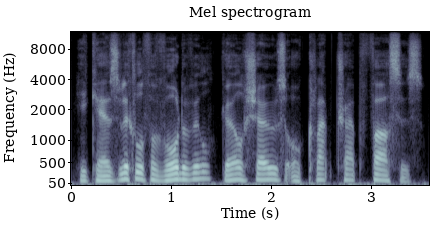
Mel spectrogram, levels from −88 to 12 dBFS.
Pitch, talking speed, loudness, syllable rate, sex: 115 Hz, 185 wpm, -17 LUFS, 4.9 syllables/s, male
